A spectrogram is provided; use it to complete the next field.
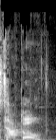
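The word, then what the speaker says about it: たこ: Yeah, taco is pronounced the same as taco, but taco is like a Japanese word for like octopus.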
